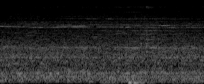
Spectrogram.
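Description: Steady background hiss and room noise with no speech, a faint thin high tone running through it and one brief low thump a little past halfway.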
